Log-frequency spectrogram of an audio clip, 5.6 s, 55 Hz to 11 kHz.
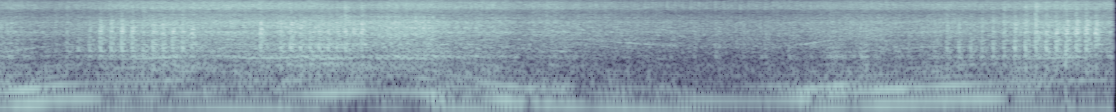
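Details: BMW E46 M3 S54B32 petrol straight-six running with a steady, hard metallic knock about four times a second over the engine note; rod bearings verified worn, crankshaft damaged.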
